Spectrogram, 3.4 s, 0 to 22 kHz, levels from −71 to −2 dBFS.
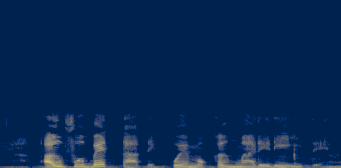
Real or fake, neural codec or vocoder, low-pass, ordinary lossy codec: real; none; 7.2 kHz; MP3, 96 kbps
